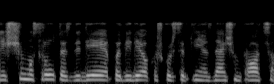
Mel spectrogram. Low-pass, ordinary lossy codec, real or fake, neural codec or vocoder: 7.2 kHz; Opus, 16 kbps; real; none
